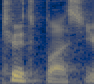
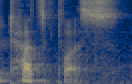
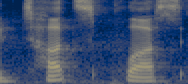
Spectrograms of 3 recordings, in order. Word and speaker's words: Tuts Plus: And I pronounce it Toots Plus. You're Tuts Plus. – As a Tuts Plus instructor, it is called Tuts Plus. – But it's tutorial. – Tuts Plus. T-U-T-S.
